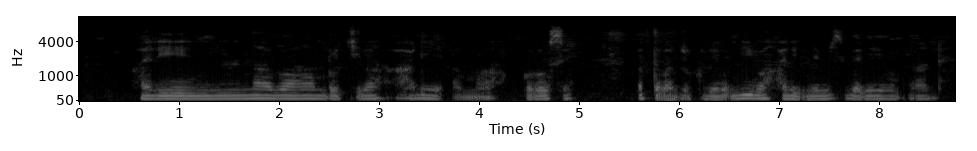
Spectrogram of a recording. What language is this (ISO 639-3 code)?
kin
